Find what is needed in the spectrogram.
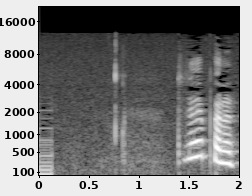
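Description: A held piano chord ends abruptly just after the start, then near silence with two short faint clicks a little under a second in, before a woman starts speaking.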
